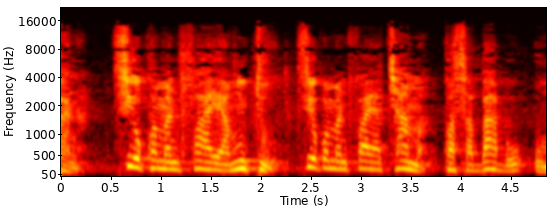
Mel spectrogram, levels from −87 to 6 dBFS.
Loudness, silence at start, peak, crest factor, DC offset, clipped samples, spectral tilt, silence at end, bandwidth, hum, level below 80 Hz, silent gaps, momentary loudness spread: -21 LUFS; 0 s; -2 dBFS; 20 dB; under 0.1%; under 0.1%; -3 dB/octave; 0 s; 16 kHz; none; -62 dBFS; none; 11 LU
